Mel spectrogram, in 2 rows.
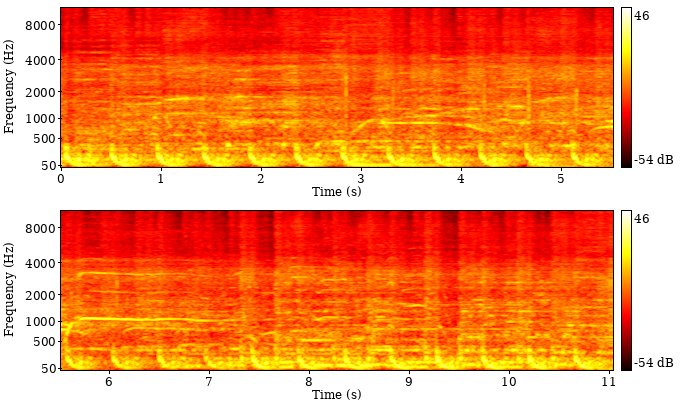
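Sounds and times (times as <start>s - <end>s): crowd noise: 0.0s - 11.0s
electronic dance music: 0.0s - 11.0s.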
